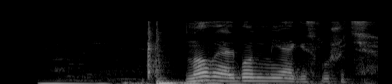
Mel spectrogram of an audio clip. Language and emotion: Russian, neutral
